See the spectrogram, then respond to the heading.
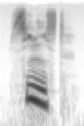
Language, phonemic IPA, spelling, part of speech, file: French, /si.nistʁ/, sinistre, adjective / noun, Fr-sinistre.ogg
- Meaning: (adjective) 1. scary 2. sinister, ominous; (noun) 1. accident, incident 2. disaster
